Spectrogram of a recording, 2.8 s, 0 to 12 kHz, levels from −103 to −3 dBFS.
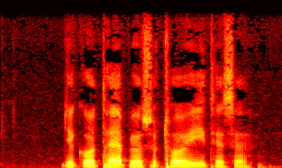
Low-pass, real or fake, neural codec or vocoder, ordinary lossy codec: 10.8 kHz; real; none; MP3, 96 kbps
